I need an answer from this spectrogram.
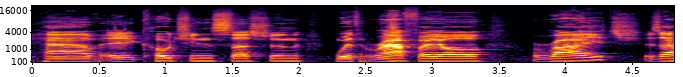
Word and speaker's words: Rafael Reich: Hello guys, the DB Grinder here, back at it again with another video, and this time we have a coaching session with Rafael Reich.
